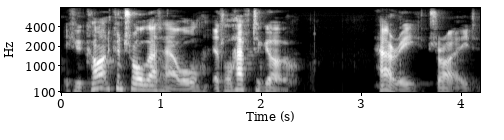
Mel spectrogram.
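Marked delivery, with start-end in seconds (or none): 0.0-2.4 loud, higher blustering uncle voice; a furious uncle laying down the law; angry uncle. A narrator's reading. Uncle threatening to get rid of the owl, loud bluster. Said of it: "he roared across the table".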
